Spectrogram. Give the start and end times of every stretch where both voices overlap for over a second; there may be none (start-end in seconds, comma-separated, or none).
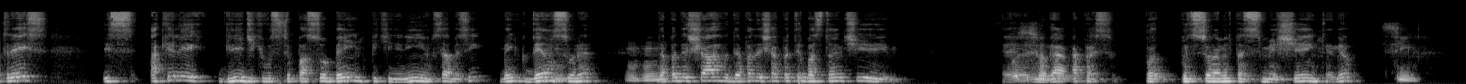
none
